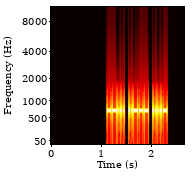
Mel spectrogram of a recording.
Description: Morse code, heard as a keyed tone, about 44 wpm, 700 Hz. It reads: 724
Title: Numbers - 3-Digit 45wpm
